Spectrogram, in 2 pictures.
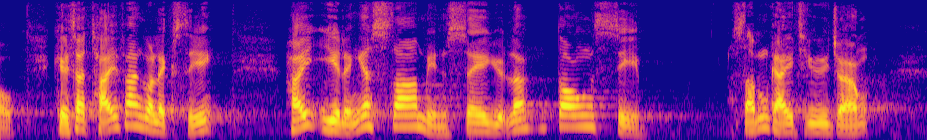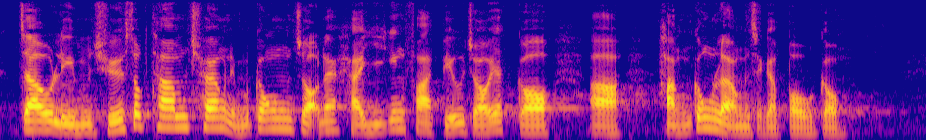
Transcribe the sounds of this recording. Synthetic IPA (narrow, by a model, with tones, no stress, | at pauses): w | kʰe˨˩jsɐ˨t̪ʰɐ˨˥jfaː˥nkɔː˧lɪ˨k̚siː˨˥ | hɐ˨˥jjiː˨lɪ˨˩ŋjɐ˥t̚saː˥mliː˨˩nse˧jɥyː˨t̚laː˥t̪ɔː˥ŋsiː˨˩ | sɐ˨˥mkɐ˧jt͡sʰiː˧t͡ʃœː˨˥ŋ | t͡sɐ˨wliː˨˩mt͡ʃʰyː˨˧sʊ˥k̚t̪ʰaː˥mt͡ʃʰœː˥ŋliː˨˩kʊ˥ŋt͡sɔ̰ː˧k̚nɛː˥hɐ˨jːiː˨˧kɪ˥ŋfaː˧t̚piː˨˥wt͡sɔː˨˥jɐ˥t̚kɔː˧ʔaː˨˩hɐ˨˩ŋkʊ˥ŋlœː˨ŋt͡sɪ˨kːɛ˧po˧wko˨w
